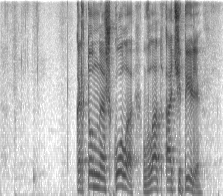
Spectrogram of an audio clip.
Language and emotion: Russian, neutral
